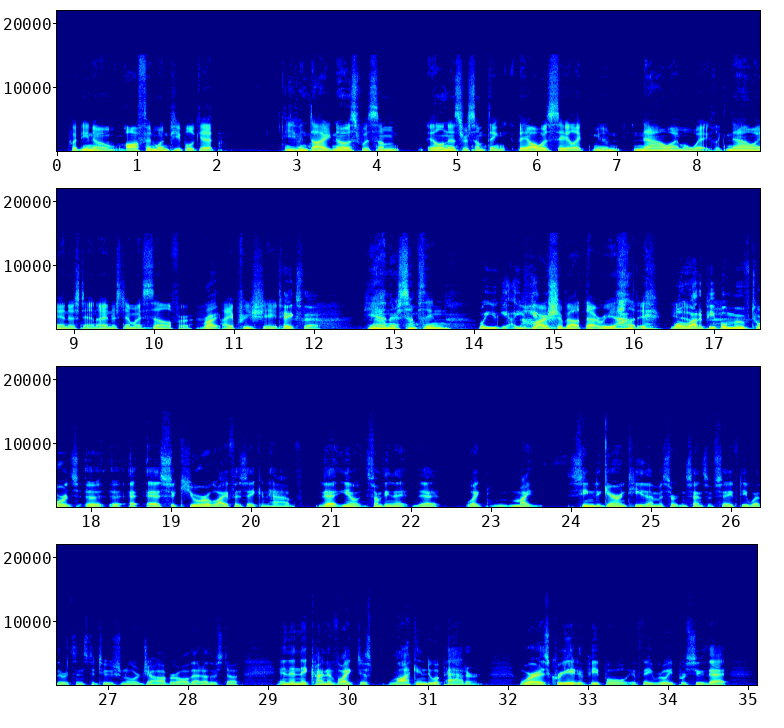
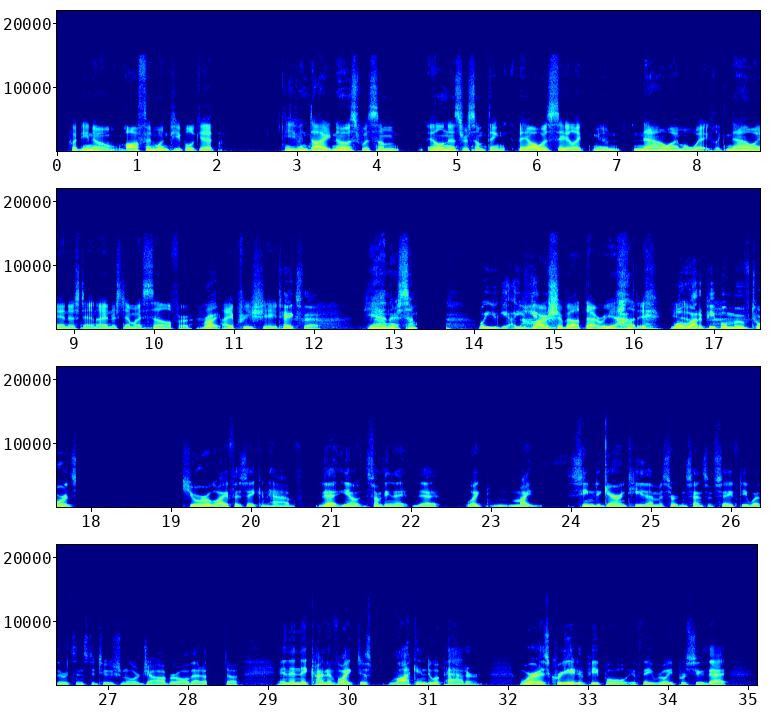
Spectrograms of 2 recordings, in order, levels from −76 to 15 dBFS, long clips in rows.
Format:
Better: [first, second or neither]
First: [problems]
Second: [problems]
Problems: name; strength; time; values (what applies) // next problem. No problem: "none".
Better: first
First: none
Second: audio cutting out; at 13 s, at 18 s for 1.5 s and at 28 s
